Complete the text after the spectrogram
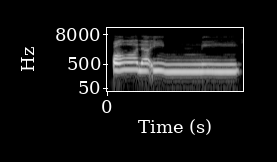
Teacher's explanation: ہے، فَأَتَمَّهُنَّ، قال انی، الف مد آیا تو مد اصلی ہوگی، قاف ہمارا ہیوی ٹر پر ادا کریں گے، یہاں پہ الف بھی ہمارا ہیوی ٹر بن جائے گا ، لام کے زبر کو لمبا نہیں کرنا، قال نہیں پڑھنا،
